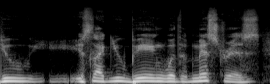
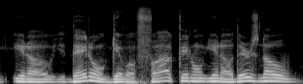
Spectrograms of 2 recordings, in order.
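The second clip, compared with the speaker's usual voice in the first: usual speaking voice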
